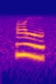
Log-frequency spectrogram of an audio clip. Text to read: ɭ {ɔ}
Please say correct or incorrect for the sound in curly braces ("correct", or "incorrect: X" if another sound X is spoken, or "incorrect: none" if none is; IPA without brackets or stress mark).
incorrect: o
